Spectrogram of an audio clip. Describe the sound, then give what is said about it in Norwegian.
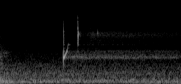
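Two quick drips of pure heavy water, the end product of Norsk Hydro's heavy-water electrolysis cells, land close together, the first a clear plink with a ringing tone that lingers, over a low, steady background rumble. “Til slutt drypper det rent tungtvann ut.”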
